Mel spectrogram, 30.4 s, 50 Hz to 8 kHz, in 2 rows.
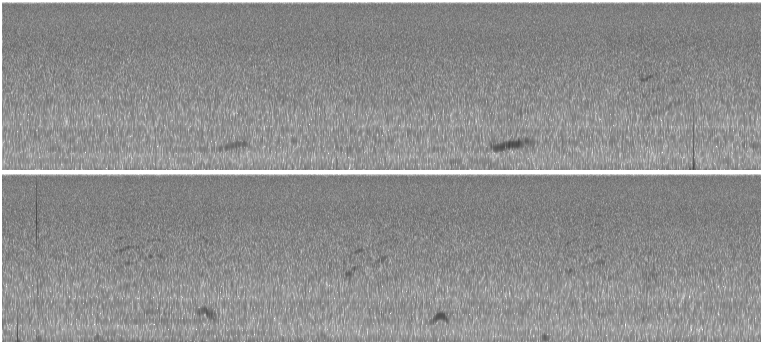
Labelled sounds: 12.8	13.0	humpback whale, 1.9 to 2.1 kHz
17.5	17.8	humpback whale, 2.0 to 2.2 kHz

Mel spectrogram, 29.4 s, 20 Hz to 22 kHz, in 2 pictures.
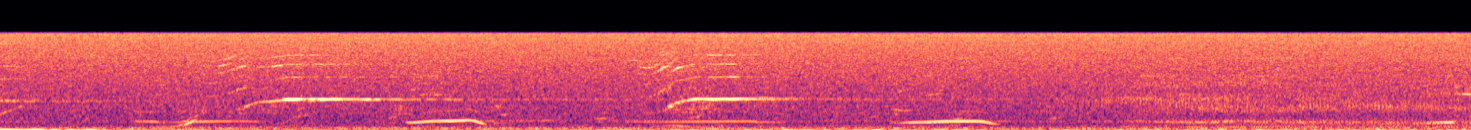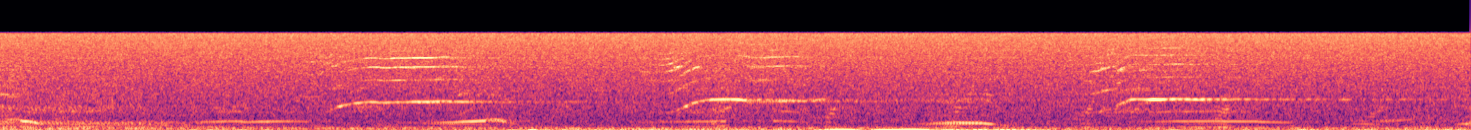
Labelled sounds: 2.5	3.6	humpback whale, 0.80 to 3.9 kHz
6.5	7.6	humpback whale, 0.80 to 3.0 kHz
14.6	14.9	humpback whale, 1.1 to 1.3 kHz
18.1	19.3	humpback whale, 0.80 to 3.7 kHz
21.6	22.7	humpback whale, 0.80 to 3.8 kHz
25.6	26.8	humpback whale, 0.80 to 4.0 kHz

